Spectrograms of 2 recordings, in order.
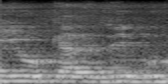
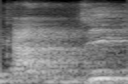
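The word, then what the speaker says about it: يُكَذِّبُ: এরপর আল্লাহ তাআলা বলেছেন আরাইতাল্লাযী ইউকাযযিবু বিদ্দীন, ইউকাযযিবু জাল, এখানে যদি কাজ্জি কেউ বলে তাহলে জিম হয়ে যাবে, উচ্চারণটা ভিন্ন হয়ে যাচ্ছে।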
